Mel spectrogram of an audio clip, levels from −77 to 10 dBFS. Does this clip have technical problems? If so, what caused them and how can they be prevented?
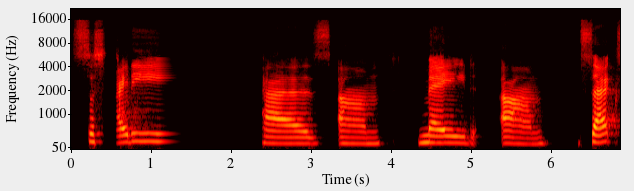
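Yes. At 0.39 to 0.58 s and 1.07 to 2.41 s the speech smears into a fading buzz, then silence, returning with about 0.16 s and 1.32 s missing: a long network dropout, likely packet loss the receiver papered over. A steadier connection with forward error correction prevents it.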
